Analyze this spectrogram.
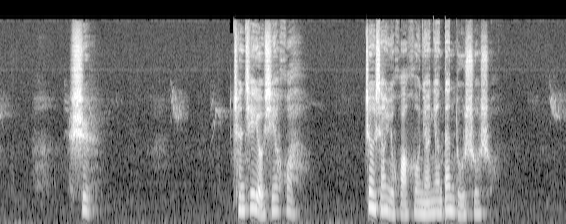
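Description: A young woman replies softly and politely.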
